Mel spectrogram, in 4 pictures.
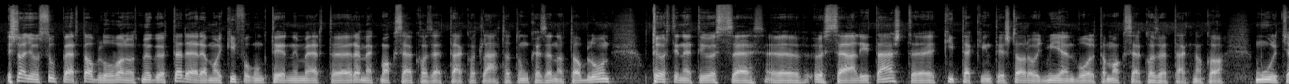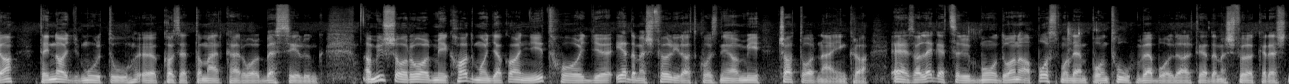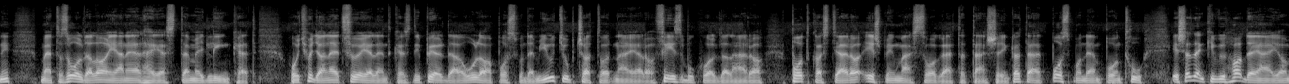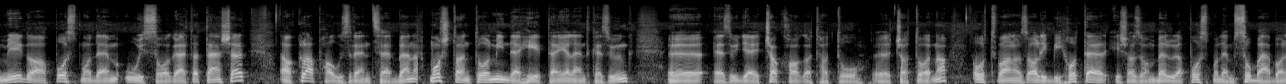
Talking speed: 140 wpm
